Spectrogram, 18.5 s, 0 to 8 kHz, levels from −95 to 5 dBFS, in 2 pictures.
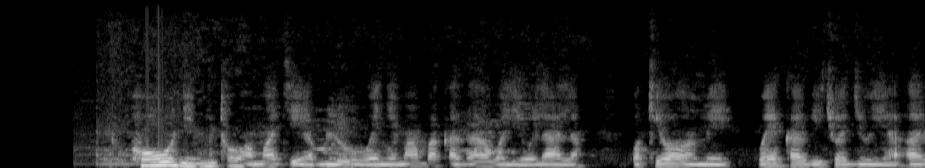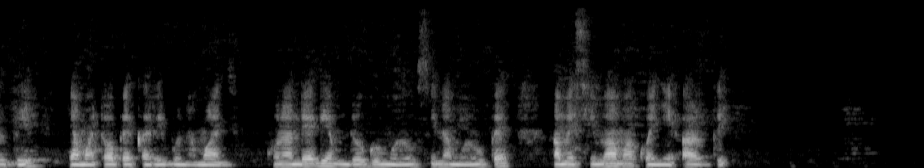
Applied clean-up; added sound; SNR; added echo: none; none; none; none.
